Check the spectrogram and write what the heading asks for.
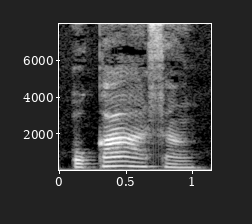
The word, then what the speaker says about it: お母さん: お母さん. Here we are extending the ka syllable.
